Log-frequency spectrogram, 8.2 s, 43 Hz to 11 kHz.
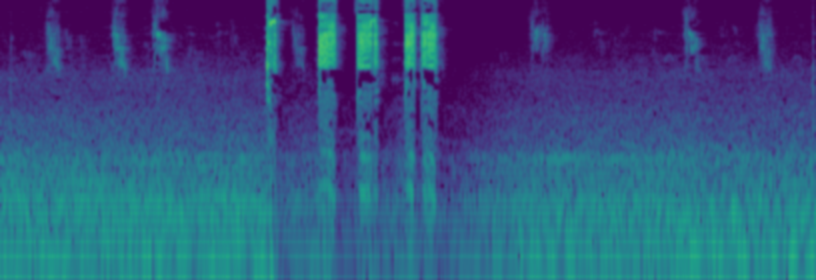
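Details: Black francolin (kala or Sindhi teetar), recorded 2-1-2024: one loud harsh phrase of five grating, broadband notes in quick succession, with faint thin chirps from other birds before and after over low background rumble.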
